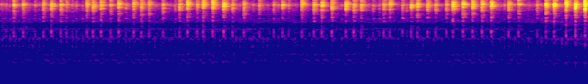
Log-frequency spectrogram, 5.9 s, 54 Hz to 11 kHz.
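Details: Older piston-ported chainsaw with the H screw set to 1.25 turns after another quarter-turn lean: high, crisp, even chop with slight four-stroke burble between bursts out of the cut, pulling cleanly and powerfully through the wood; high-speed mixture correctly tuned.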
